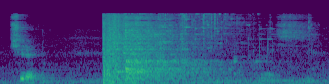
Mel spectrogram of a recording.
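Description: A ceramic vase smashes and shatters into pieces.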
